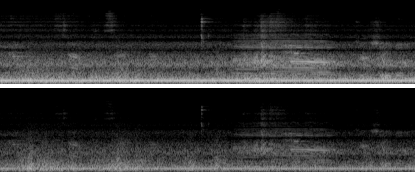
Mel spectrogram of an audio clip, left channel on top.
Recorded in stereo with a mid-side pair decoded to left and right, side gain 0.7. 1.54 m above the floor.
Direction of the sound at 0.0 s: 40° left.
